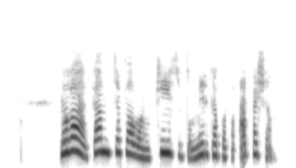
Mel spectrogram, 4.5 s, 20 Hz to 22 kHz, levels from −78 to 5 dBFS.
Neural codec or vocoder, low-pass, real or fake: codec, 44.1 kHz, 3.4 kbps, Pupu-Codec; 7.2 kHz; fake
